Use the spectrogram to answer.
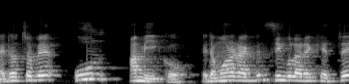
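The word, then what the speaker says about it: un amico: তো এখানে মনে রাখবেন যে এখানে একটা গ্যাপ থাকবে, যেমন হচ্ছে উন তাবলো, যদি ভোকালে না থাকে এক্ষেত্রে কিন্তু আমরা এইভাবে উচ্চারণ, কিন্তু অনেকে উচ্চারণ করে হচ্ছে উনামিকো, উনামিকো না, এটা হচ্ছে উন আমিকো।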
